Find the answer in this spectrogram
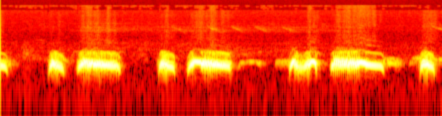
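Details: Spotted dove calling in thổ style to rouse a rival male: deep soft coos in paired units, a clipped note leading into a longer level-to-falling hoot, repeated steadily.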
